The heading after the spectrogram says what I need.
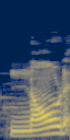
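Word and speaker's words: gnawed: इट was evident that the unresolved coral still नॉड एट him. Students, यहाँ पर जी silent रहेगा।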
